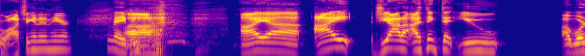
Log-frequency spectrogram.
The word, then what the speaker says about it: Ggiata: And Ggiata, I'll say this. Is it, and how do you say it? Is it just Ggiata or is it Ggiata? I don't think you pronounce both G's.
